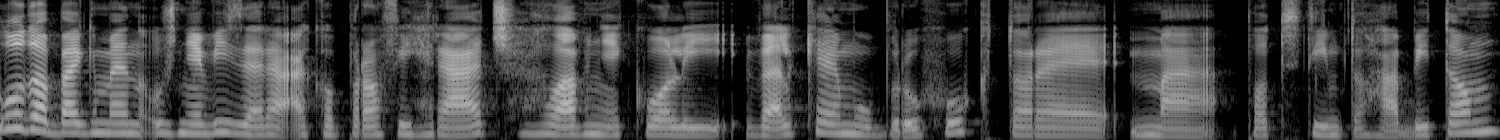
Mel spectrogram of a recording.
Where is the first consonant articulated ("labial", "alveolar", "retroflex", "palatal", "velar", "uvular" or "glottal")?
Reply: alveolar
